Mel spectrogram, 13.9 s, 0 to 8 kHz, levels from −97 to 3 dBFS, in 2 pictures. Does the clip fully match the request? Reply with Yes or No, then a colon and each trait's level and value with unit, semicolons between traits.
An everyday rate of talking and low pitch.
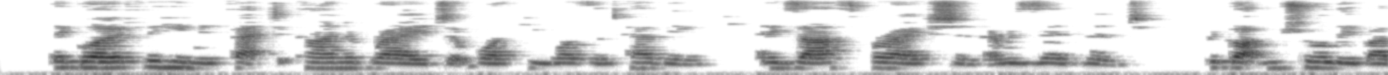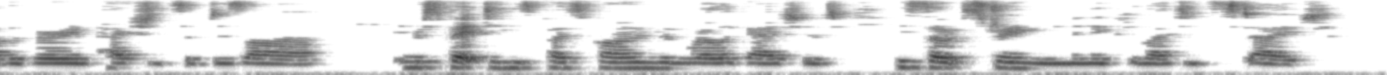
No: average, 170 wpm; medium, 175 Hz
